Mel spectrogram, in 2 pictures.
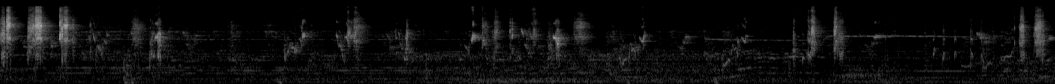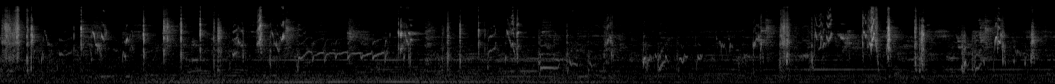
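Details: Two pet budgerigars hang out together: a steady, irregular chatter of rapid high chirps, squeaks and warbling notes.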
